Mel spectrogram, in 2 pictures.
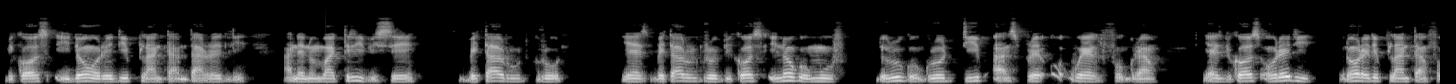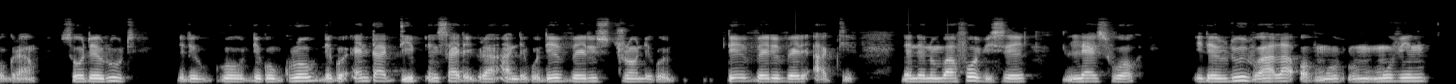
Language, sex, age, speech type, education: Nigerian Pidgin, male, 30-45, spontaneous, tertiary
